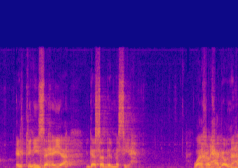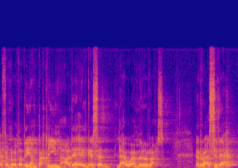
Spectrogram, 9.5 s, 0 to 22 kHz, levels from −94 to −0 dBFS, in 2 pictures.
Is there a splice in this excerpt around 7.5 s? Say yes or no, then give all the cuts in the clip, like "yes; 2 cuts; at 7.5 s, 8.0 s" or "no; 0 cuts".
no; 1 cut; at 3.8 s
